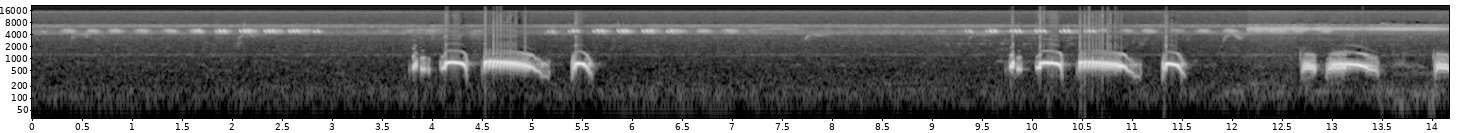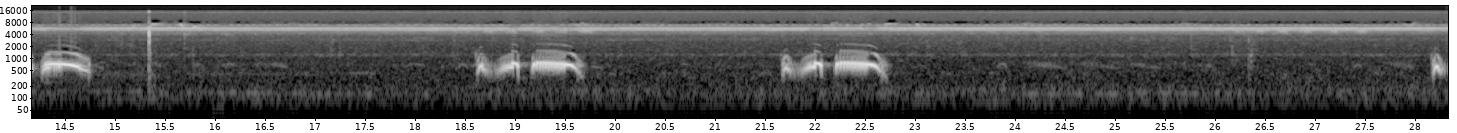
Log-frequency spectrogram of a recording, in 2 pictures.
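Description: Spotted dove (tekukur) cooing its sibero call in repeated short phrases of two or three notes, several times over. A faint high pulsing trill runs through the first part and gives way to a steady faint high buzz about twelve seconds in.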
